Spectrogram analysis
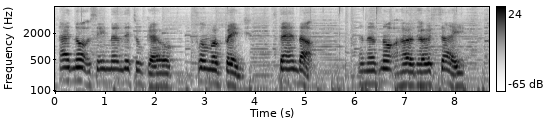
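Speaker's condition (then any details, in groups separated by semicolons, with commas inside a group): ALS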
